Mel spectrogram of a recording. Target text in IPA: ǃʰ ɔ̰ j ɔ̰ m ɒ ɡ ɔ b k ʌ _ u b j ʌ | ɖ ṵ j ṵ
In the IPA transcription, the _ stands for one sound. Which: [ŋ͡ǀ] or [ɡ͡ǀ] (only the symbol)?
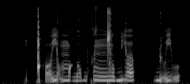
ŋ͡ǀ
